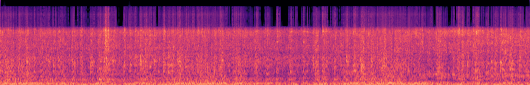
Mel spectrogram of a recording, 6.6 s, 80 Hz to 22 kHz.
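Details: 1978 Pontiac Phoenix with 355ci small-block Chevy V8, 650 Proform double-pumper carb, Vic Jr intake, 3-inch pipes into 5-inch race bullets: loud deep idle lopes unevenly during a quick tune; carb still needs final adjustment, rough idle cause unconfirmed.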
